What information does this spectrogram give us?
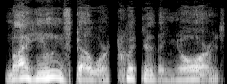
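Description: A wicked storybook sorceress, played by a man, grasping and petulant. The voice is gravelly and husky, swinging wildly up and down with melodrama in a fairy tale audio play. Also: medium pitch, expressive, a little slow, mellow, dry recording, exaggerated voice.

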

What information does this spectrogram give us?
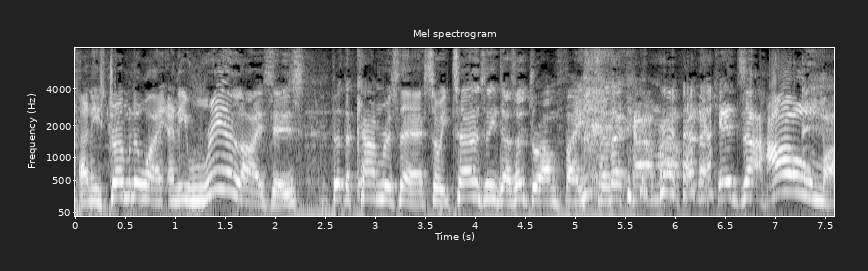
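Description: A man's voice: high voice, lively intonation, moderate pace, hardly any pauses, a crowd in the background. A man hosting a radio breakfast show, congested from a cold, talking in a rambling, jokey way in a studio. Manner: blocked nose, rambling and jokey. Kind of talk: casual chat.

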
